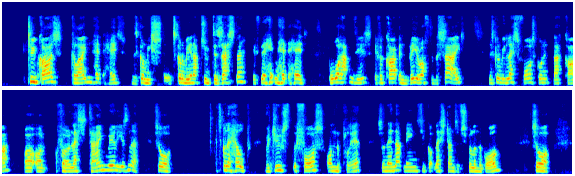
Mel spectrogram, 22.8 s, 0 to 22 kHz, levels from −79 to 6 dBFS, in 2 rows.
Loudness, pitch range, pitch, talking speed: -22 LUFS, 165-195 Hz, 175 Hz, 205 wpm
